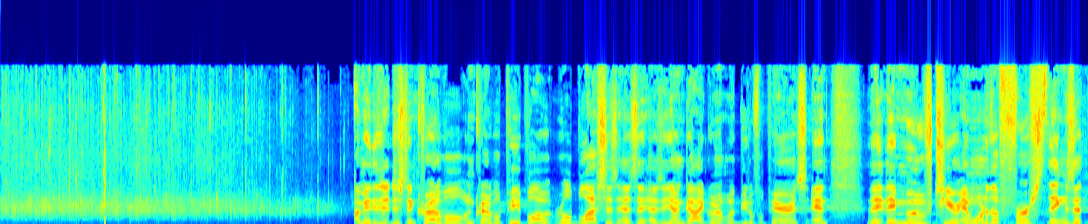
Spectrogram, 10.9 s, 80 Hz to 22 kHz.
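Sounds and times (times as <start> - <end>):
sizable audience clapping: 0.0 - 3.6
speech: 3.6 - 10.8.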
